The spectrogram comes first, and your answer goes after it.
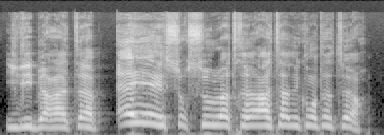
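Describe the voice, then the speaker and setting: A man hosting a podcast, swearing often as he retells a wrestling match in an animated play-by-play. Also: high-pitched, rapid-fire, no echo, clean studio sound. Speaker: podcast host. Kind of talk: casual podcast chat, excited match recap.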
